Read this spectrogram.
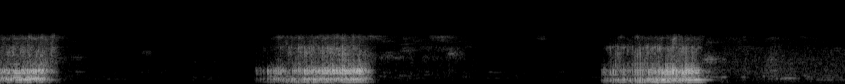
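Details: Snoring while resting after a music gig: loud, rough snores on each in-breath with quieter out-breaths, about 18 breaths a minute; typical heavy snoring.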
